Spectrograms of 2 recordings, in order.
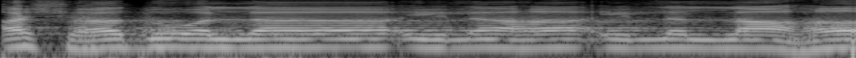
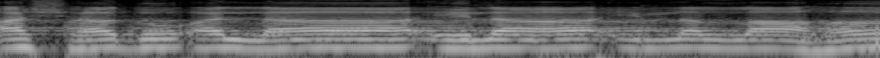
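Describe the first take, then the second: Both takes have the same delivery.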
